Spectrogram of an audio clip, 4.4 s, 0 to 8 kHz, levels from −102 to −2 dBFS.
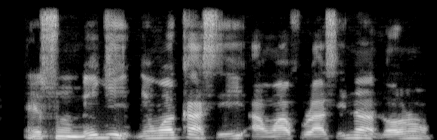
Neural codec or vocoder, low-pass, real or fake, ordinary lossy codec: none; 7.2 kHz; real; none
